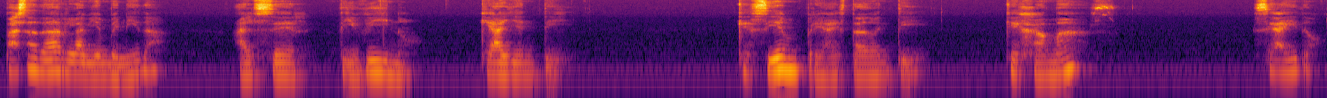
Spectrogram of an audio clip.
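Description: Very breathy, slow woman guiding meditation. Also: fairly low pitch, fairly even intonation. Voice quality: breathy, whispery. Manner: slow, hushed delivery in short phrases with long pauses. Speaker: meditation guide. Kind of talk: guided meditation, soft and soothing.

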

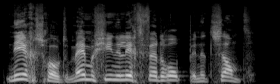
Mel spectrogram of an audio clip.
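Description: Acteur als jonge, hoge piloot, kameraadschappelijk. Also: male voice, sits high, lively intonation, fairly quick, fairly bright tone, no room sound, studio quality. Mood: calm, caring. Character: Pieter, loyal British fighter pilot, jovial and protective. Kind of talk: radio play acting.

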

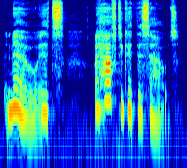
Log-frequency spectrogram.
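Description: A woman reads as a shrewd young woman in a storybook, resolute and coolly assertive. The pitch moves freely, and the sound is close and dry. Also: big pitch swings, unhurried, a bit bright, slightly rough, no echo, exaggerated voice. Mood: feigned tearful.

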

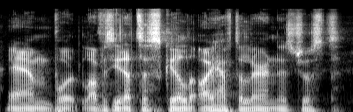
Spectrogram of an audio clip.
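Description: A man's voice: rumbling low, monotone, fast. A man with an Irish accent hosting a podcast in an informal, bantering, chatty way. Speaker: podcast host. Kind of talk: casual chat.

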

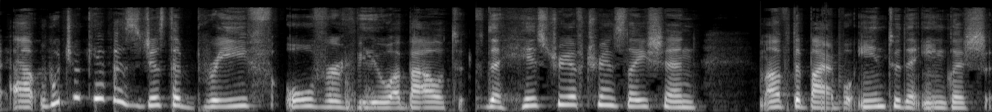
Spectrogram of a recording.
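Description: A woman whose first language is Portuguese, interviewing a guest in an articulate, measured way with casual fillers. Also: fairly low pitch, a little mellow, dry recording, studio quality. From Portuguese-speaking country. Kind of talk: academic interview.

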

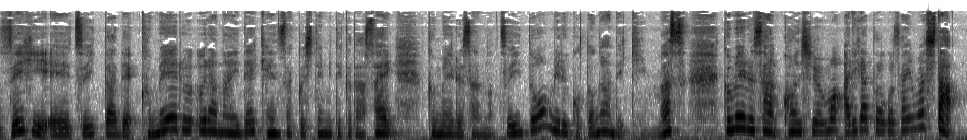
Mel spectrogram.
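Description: High-voiced woman hosting a radio show. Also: a little mellow. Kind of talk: radio programme presenting with scripted segments.

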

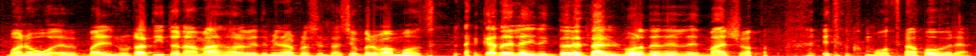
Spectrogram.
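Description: Male comedy radio host, medium pitch. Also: fast talker, hardly any pauses, faint music behind. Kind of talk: casual comic radio presenting.

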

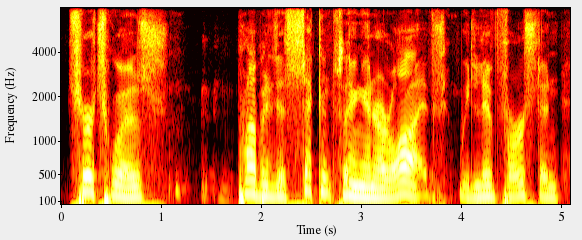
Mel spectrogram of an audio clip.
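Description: A man in his seventies, a retired father speaking as a podcast guest, slow and plain-spoken in casual conversation. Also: a little high, no room sound. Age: 70s.

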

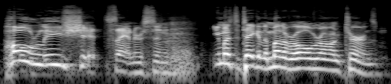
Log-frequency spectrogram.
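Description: Man playing blustering high-voiced veteran car dealer. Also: sing-song, fairly quick, a bit bright, exaggerated voice. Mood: mocking bluster. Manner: belligerent, rambling, stumbles over lines. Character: blustering, foul-mouthed Vietnam veteran car dealer in his fifties. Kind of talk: comedy script table read.

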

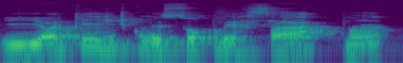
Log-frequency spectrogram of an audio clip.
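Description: Mineiro podcast host guy, excited and slangy, echoey room, faint guitar behind. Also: a little high, brisk. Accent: Brazilian Portuguese, Minas Gerais. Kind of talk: casual podcast chat.

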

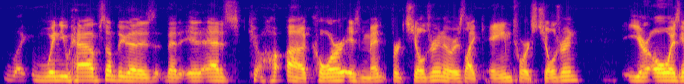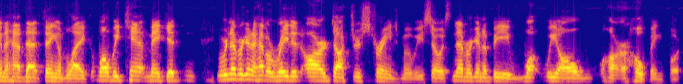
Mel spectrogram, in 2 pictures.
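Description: A man co-hosting a podcast, chatting casually in a halting, rambling way with repeated false starts. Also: medium pitch, fairly even intonation. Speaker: podcast host. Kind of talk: casual pop-culture banter.

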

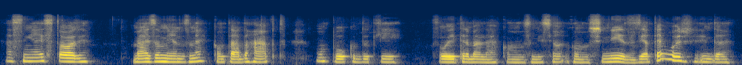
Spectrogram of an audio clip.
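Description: Older Brazilian woman, retired missionary giving a conversational testimony. Low pitch, soft-edged mellow tone. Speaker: retired missionary, podcast guest. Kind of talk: personal testimony, conversational storytelling.

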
